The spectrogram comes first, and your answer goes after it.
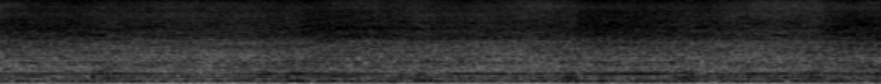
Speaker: so this thing does work and it has cleaned pretty well but it's very loud and it doesn't seem loud in like a defective sense it actually does seem like it's fully working these are just loud machines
